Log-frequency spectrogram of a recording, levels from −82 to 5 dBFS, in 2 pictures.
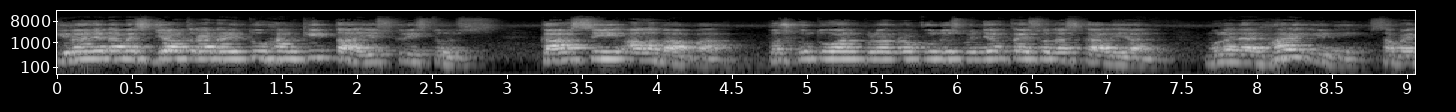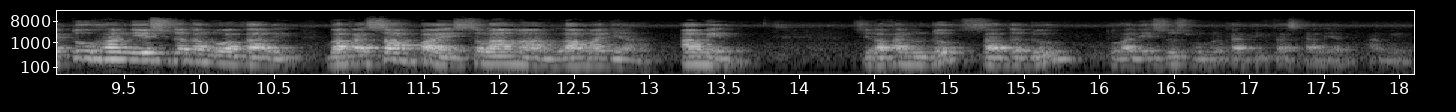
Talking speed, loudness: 140 wpm, -23 LUFS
